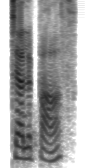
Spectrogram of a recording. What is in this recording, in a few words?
"telepath", Indian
